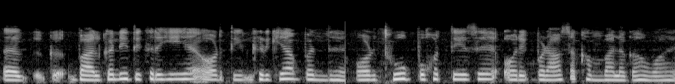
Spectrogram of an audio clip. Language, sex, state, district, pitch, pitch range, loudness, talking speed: Hindi, female, Bihar, Madhepura, 215 Hz, 205-235 Hz, -16 LUFS, 195 wpm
